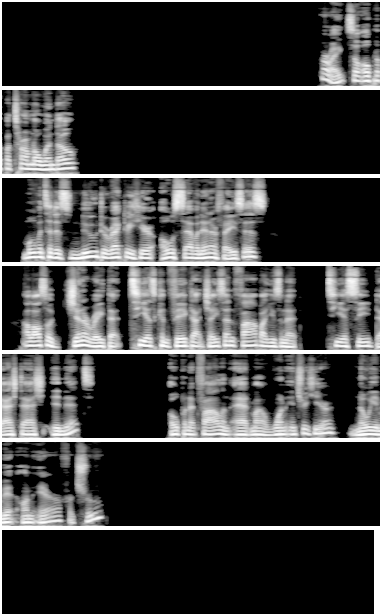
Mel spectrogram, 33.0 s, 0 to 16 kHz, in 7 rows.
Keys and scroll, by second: 0.1 super+s, 27.7 super+s.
